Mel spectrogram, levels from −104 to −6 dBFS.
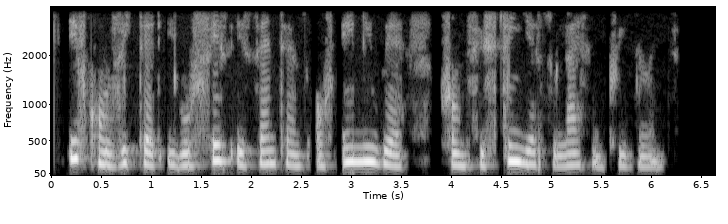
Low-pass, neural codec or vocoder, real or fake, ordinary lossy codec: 3.6 kHz; vocoder, 44.1 kHz, 128 mel bands every 256 samples, BigVGAN v2; fake; none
